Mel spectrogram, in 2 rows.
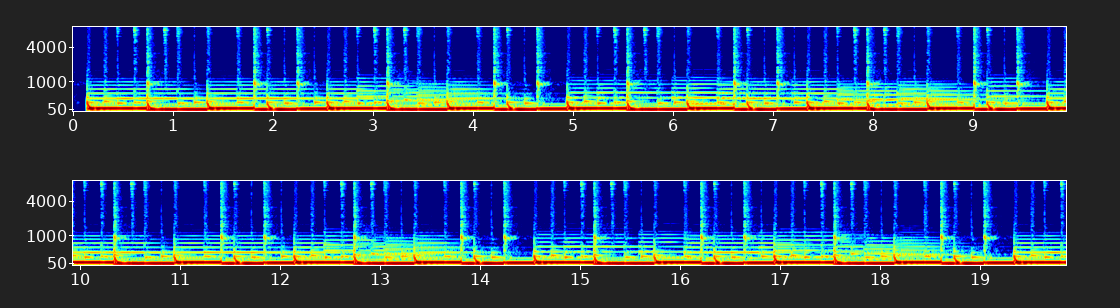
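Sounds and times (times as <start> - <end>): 
chill tech music: 0.1 - 19.8.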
